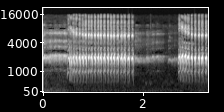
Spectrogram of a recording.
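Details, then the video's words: White-crested laughingthrush in full song, used to prompt other birds to sing: loud, rapid pulsed trills with a steady whistled tone between bursts, about ten pulses a second, with a brief plain whistle and a renewed trill. "POKSAY JAMBUL GACOR UNTUK PANCINGAN BUNYI"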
